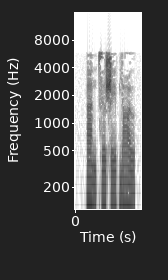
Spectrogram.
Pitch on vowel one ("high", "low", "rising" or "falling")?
falling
